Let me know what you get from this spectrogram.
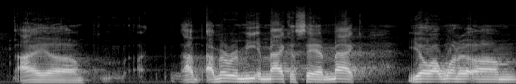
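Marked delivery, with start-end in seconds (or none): none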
